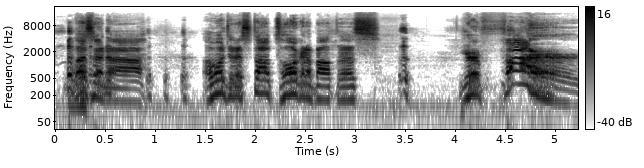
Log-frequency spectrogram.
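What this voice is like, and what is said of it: Imitates another person's voice. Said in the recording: “That's my best Vince McMahon.”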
